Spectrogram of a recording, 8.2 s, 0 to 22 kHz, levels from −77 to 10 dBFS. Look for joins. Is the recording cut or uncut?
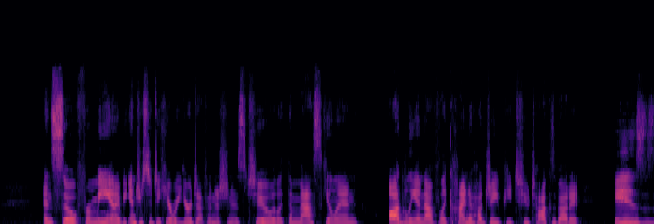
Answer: uncut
